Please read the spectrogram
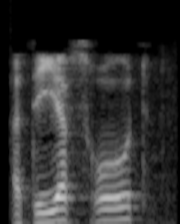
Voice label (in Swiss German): "tiefsrot", alsace; vin; rouge profond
